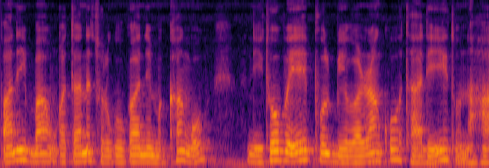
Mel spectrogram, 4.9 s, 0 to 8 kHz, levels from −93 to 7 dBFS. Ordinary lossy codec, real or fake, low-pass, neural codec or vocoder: none; real; none; none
